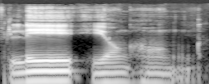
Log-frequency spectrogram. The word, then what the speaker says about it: Li Yonghong: of Li Yonghong. – Nice pronunciation.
